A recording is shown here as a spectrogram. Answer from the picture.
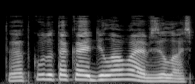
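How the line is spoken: Young man, through gritted teeth. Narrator (Russian): процедил парень

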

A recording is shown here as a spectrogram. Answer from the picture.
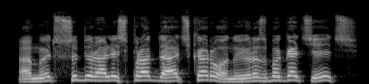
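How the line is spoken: Disappointed grumble. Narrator (Russian): проворчал разочарованный Крендель

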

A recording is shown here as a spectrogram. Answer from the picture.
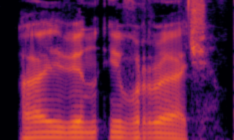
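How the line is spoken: Werewolf growling. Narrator (Russian): прорычал оборотень

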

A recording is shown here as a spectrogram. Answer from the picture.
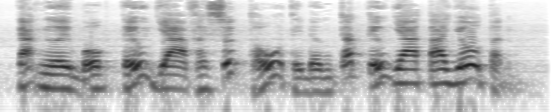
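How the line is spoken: Loud shout. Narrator (Vietnamese): Thạch Mộng quát lớn

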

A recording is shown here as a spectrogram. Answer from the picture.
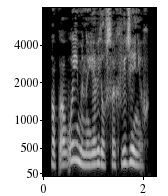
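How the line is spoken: Mumbling to himself. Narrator (Russian): пробормотал Эльфорте, никому толком не обращаясь

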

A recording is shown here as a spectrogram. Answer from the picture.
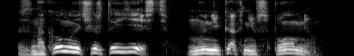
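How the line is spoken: Sigh. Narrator (Russian): Вздохнул Журбер

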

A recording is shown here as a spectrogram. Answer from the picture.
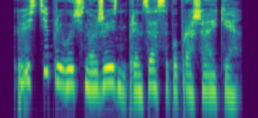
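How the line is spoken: Eerily calm, indifferent, female. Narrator (Russian): ответила Дайна и сама удивилась тому, насколько равнодушно, спокойно и страшно из-за этого спокойного равнодушия сейчас прозвучали ее слова

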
